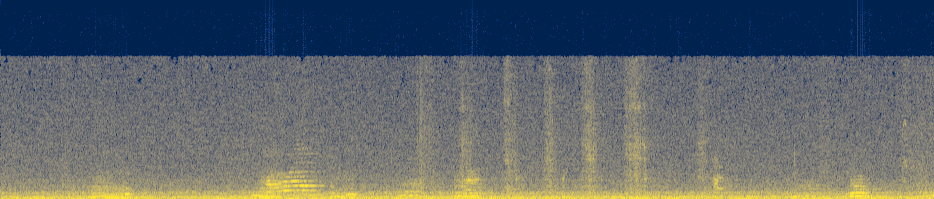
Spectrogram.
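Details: Mother cat with her kittens, from birth to opening their eyes: a clear rising-falling harmonic meow near the middle, with a few fainter, shorter mews before and after over a steady low indoor hum.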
